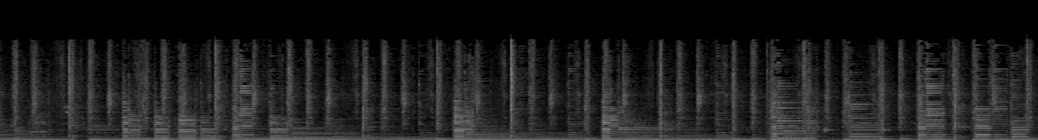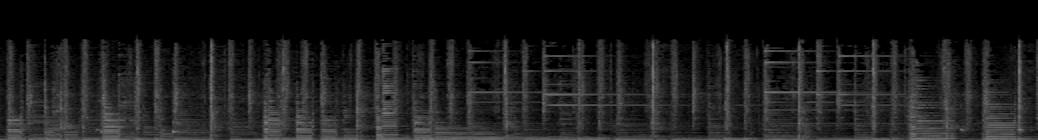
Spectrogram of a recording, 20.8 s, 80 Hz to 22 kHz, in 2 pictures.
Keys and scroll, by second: 3.0 super+z, 3.1-4.1 typing, 9.4-9.8 typing, 11.6 typing.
